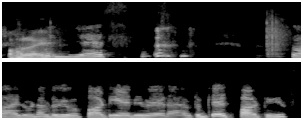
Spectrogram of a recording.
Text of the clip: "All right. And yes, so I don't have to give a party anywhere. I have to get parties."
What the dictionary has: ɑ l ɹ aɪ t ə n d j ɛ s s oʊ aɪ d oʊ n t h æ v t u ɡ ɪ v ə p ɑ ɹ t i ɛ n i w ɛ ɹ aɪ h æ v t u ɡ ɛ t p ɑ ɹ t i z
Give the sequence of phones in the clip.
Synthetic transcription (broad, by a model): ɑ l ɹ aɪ ə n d j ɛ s s oʊ aɪ d oʊ n t h æ v t u ɡ ɪ v ə p ɑ ɹ t i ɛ n i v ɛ ɹ aɪ h æ v t u ɡ ɛ t p ɑ ɹ t i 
